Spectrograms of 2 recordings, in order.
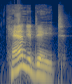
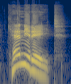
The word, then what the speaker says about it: candidate: 자, 다음에 H번 이 단어의 사전식 발음은 candidate 이렇게 됩니다. 그런데 또 보니까 은드가 돼 있죠. 그래서 이 D를 사라지게 하고 나니까 candidate 이렇게 발음이 되죠.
